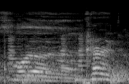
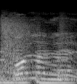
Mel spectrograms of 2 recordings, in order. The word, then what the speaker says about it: colonel: Kernel. Yan ang tama.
